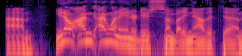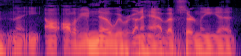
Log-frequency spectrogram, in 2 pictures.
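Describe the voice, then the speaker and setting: A man's voice: rumbling low, pushed and bright. A man hosting a call-in talk radio show, chatting in a rambling, easygoing way. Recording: dull lo-fi broadcast audio.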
